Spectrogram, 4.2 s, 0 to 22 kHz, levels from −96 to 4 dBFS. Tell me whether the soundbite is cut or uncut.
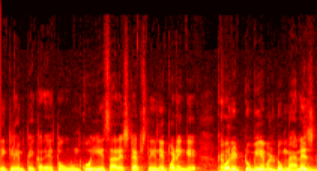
uncut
